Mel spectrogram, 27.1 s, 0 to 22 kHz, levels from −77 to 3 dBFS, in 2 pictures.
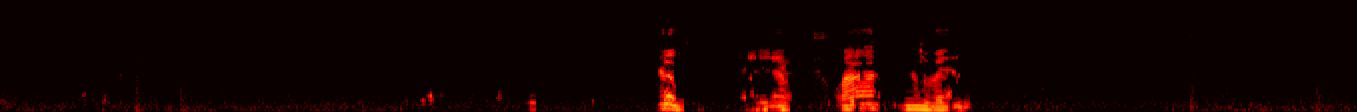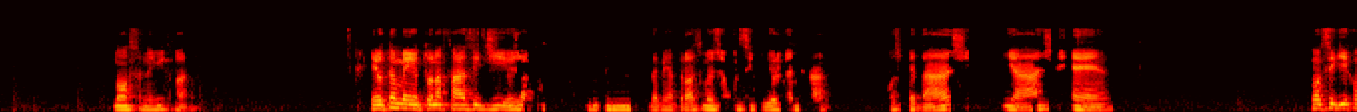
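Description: At 1.03 to 1.08 s and again from 4.2 to 5.92 s there's the other side's voice leaking through, faint, then louder at about 20 dB under the talker. It's likely loudspeaker echo the canceller missed, and it returns at 7.48 to 8.32 s. Speech suppressed in double talk runs from 6.54 to 9.92 s, blips at 16.94 s, then hits 18.74 to 24.31 s. The talker ducks by up to about 35 dB, likely because the canceller turned everything down while both sides spoke.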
